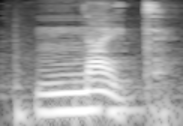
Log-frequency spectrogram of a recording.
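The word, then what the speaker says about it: knight: The second sound made by the English letter K is the silent K before the letter N. Let's read this word together with a silent K. Night, night, night.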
